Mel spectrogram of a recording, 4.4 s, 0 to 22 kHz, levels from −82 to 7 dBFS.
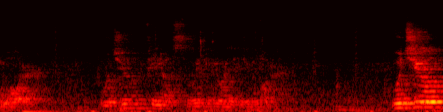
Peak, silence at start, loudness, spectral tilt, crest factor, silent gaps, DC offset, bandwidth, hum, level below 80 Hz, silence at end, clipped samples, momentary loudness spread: -20 dBFS; 0 s; -43 LUFS; -5.5 dB/octave; 22 dB; none; under 0.1%; 13 kHz; none; -64 dBFS; 0 s; under 0.1%; 22 LU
